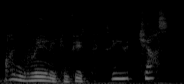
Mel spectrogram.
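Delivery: high, light voice of a confused villager; puzzled villager. Acted. Villager questioning visitors about giving metal away, confused.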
